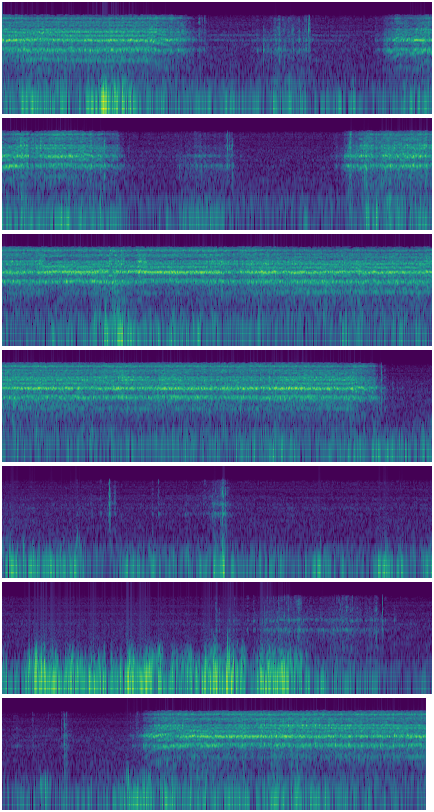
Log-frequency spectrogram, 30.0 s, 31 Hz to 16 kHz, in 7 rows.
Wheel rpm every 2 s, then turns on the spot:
140, 10, 80, 20, 150, 160, 160, 160, 40, 0, 0, 0, 10, 50, 160.
16-18 24-26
